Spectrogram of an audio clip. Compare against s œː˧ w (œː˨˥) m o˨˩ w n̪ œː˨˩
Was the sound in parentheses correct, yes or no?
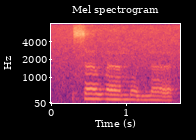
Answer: no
